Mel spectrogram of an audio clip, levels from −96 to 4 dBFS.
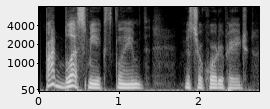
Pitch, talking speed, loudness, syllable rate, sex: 135 Hz, 130 wpm, -18 LUFS, 5.3 syllables/s, male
